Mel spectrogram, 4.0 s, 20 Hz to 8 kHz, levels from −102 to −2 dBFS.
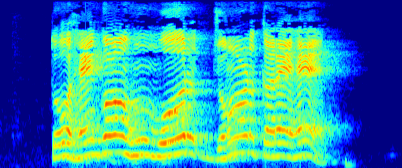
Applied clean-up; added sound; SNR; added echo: none; none; none; none.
